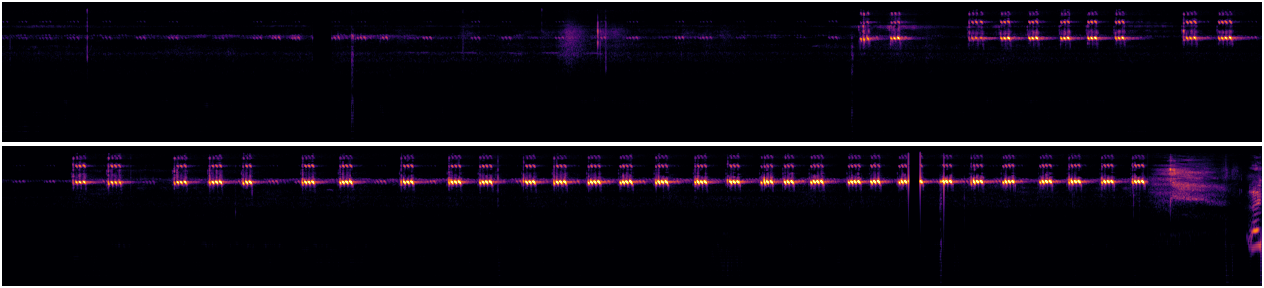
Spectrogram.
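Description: A cricket chirps in quick, steady bursts, getting louder.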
